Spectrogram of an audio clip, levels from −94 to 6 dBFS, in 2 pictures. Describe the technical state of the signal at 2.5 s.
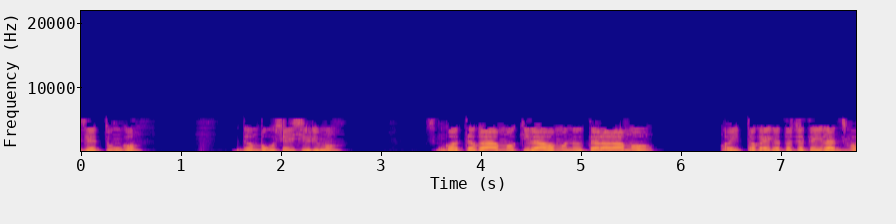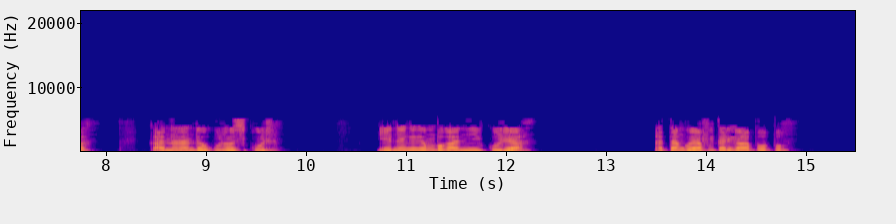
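At 2.5 s the speech is dull, with nothing above 5 kHz and a smeared, fizzy edge. It runs throughout and is likely AAC compression, with a heavy 16 kbps-style spectrum cut.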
